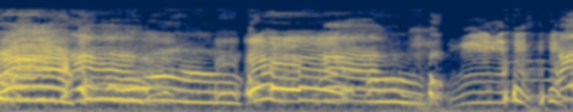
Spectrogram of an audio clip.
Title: SOM DE BEBÊ CHORANDO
